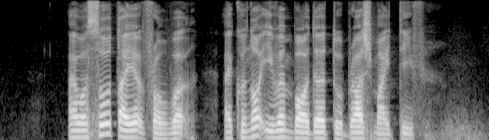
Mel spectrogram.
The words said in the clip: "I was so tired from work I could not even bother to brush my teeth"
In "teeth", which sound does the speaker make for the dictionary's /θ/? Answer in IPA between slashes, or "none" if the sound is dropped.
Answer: /f/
